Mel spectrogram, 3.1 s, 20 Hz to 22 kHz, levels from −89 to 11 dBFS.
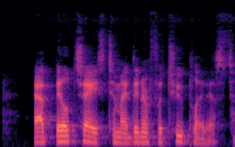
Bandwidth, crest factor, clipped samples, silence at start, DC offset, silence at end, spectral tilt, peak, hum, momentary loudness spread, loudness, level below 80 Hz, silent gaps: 16.5 kHz; 22 dB; under 0.1%; 0.45 s; under 0.1%; 0 s; -5.5 dB/octave; -2 dBFS; none; 11 LU; -22 LUFS; -60 dBFS; none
